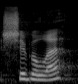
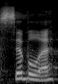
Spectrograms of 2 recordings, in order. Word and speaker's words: shibboleth: by asking them to pronounce the Hebrew word shibboleth and if they pronounced it incorrectly as sibboleth they were killed um and there were about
